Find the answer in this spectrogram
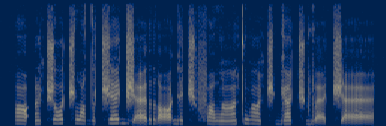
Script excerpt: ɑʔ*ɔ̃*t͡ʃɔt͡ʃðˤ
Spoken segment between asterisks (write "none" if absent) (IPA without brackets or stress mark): ə̃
